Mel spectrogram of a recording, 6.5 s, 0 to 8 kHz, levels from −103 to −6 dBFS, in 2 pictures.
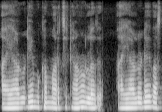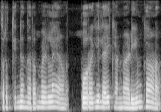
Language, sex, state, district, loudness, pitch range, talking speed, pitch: Malayalam, male, Kerala, Kollam, -19 LUFS, 125-140 Hz, 90 wpm, 130 Hz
